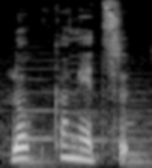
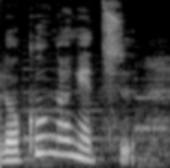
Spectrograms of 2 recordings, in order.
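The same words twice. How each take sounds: First: Six is shortened to rok with a doubled k. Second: Six is said fully as roku before kagetsu. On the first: The speaker calls it right. "所以就6 ヶ月" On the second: The speaker calls it wrong. "这个く，如果读6 ヶ月，这个读起来太费力了"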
